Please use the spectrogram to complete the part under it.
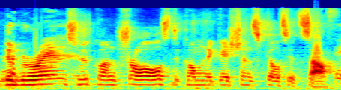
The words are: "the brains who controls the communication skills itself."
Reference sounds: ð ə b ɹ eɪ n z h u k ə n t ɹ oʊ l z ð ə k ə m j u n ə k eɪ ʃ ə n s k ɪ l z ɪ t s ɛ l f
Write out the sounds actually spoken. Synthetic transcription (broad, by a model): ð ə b ɹ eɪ n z h u k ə n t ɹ oʊ l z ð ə k ə m j u n ə k eɪ ʃ ə n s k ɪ l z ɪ t s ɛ l f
